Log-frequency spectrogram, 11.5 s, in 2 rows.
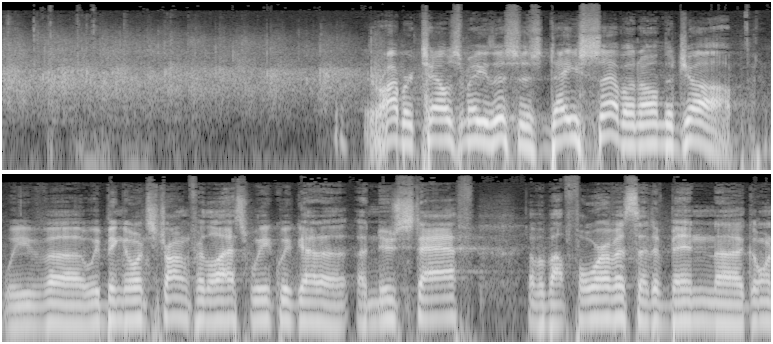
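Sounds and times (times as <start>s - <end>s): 
audience clapping at a Blue Raider athletics event: 0.0s - 3.7s
speech: 2.5s - 11.5s.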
